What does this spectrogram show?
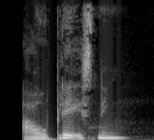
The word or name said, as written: afblæsning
